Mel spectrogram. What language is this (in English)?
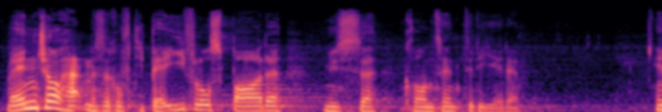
Swiss German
